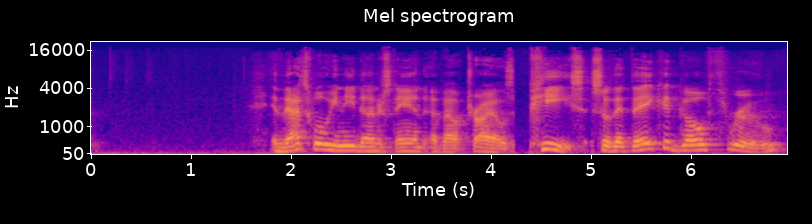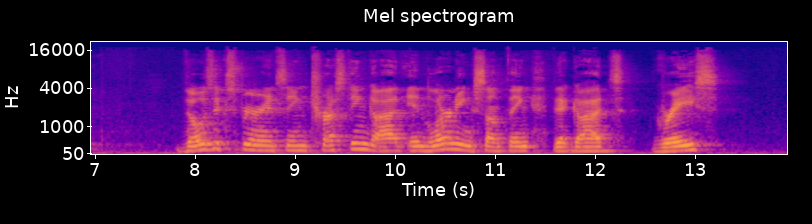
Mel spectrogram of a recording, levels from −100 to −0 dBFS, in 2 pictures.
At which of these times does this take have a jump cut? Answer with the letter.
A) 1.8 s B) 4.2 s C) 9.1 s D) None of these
B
